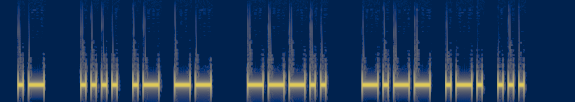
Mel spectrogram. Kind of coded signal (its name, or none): Morse code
